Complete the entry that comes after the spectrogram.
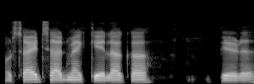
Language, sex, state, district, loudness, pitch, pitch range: Hindi, male, Bihar, Lakhisarai, -18 LUFS, 105 Hz, 105-110 Hz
